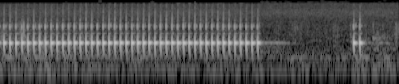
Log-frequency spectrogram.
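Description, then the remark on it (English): A telephone ringing tone heard over the line: one long, steady, mid-pitched ring, a short silence, then the brief start of a second ring. No one speaks. “they gave me this number. Okay, I'll call it.”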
